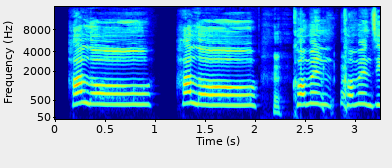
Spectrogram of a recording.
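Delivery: very high, slow, sweet-talking, coaxing, pleading German voice. Retelling a TV show, imitating German firefighters coaxing a cat out of a tree. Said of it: "German firefighters ... going like".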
